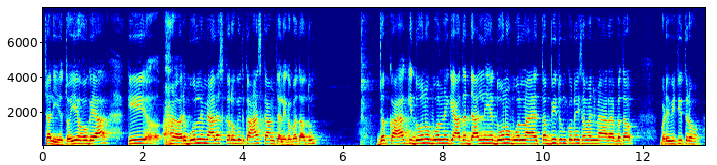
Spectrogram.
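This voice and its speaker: High-voiced teacher drilling students, echoey room. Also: male voice, fairly even intonation, normal speed, gravelly, a little mellow. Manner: quizzing and scolding students, repeating prompts. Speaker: Sanskrit logic teacher. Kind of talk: classroom teaching.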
